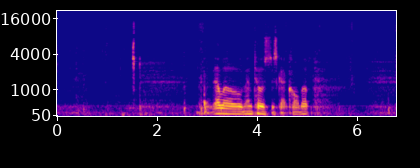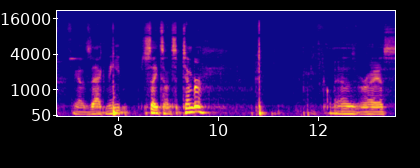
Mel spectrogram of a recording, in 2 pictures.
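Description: Trading cards rustle and slide against each other as they are flipped through.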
